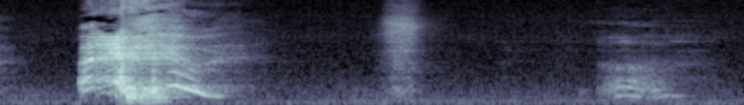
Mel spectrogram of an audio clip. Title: more big sneezes!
